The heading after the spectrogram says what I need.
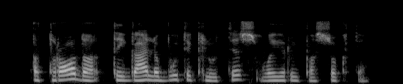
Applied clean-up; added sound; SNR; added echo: none; none; none; none.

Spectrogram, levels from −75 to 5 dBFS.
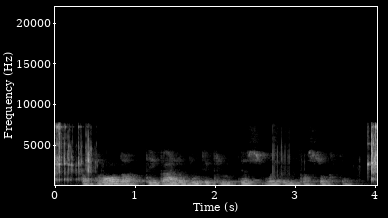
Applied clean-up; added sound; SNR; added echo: none; Glass; 2 dB; reverberation time 0.5 s.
